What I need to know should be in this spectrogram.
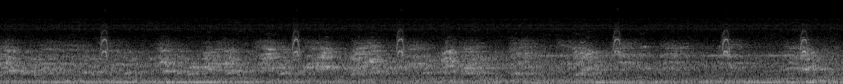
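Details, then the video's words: Four dogs kept outside all day by neighbours bark in a steady run of short, sharp yaps, roughly one or two a second, over a constant low mechanical hum. "4 Dogs Barking Allday"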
